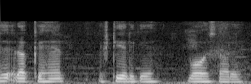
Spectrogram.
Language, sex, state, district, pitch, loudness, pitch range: Hindi, male, Uttar Pradesh, Saharanpur, 130 Hz, -17 LUFS, 125-135 Hz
